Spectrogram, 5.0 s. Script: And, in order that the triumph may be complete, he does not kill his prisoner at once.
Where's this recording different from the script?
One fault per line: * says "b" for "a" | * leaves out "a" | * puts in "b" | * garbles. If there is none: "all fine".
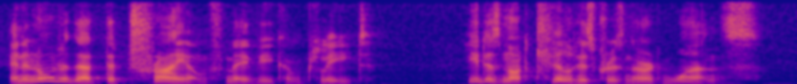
all fine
